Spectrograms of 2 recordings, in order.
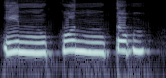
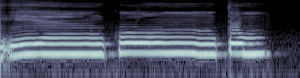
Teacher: Nunnya atau tanwinnya tidak boleh dibaca jelas. Jadi samar-samar. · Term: ikhfa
